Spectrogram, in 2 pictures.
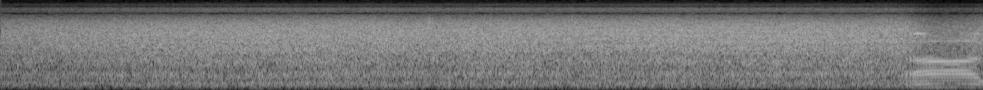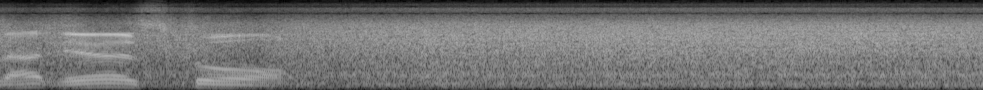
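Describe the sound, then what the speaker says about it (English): A waterfall in Oregon sends up a steady, full rushing roar that fills the whole scene, while a person briefly exclaims over it partway through. "I could hear the noise, but I didn't expect that much water to be coming out of there"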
